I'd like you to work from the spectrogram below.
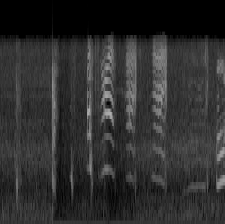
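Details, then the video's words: Fox giving short, squeaky dolphin-like calls: a series of brief chirps and wavering whines that rise and fall, separated by pauses, with a louder whine at the end. "A fox that looks like a dog, acts like a cat, and sounds like a dolphin"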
